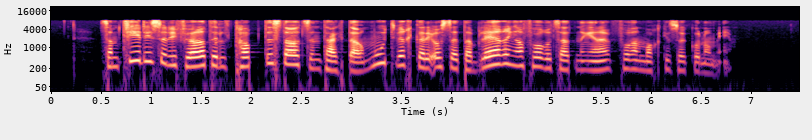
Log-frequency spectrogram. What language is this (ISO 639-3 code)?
nor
